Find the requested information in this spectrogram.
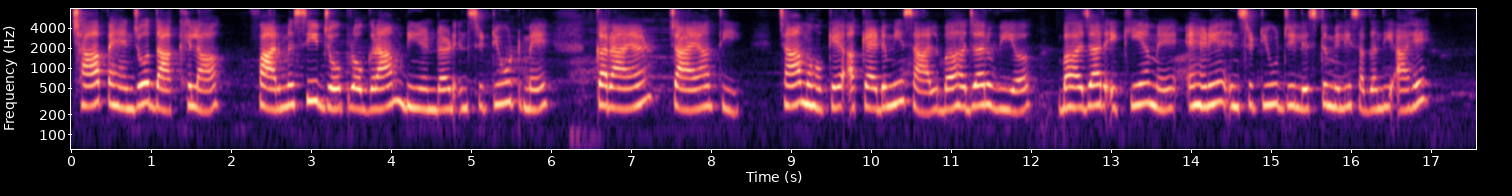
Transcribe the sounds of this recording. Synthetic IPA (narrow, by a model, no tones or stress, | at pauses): t͡ɕʰaːpɐ̃ɦɪ̃ɲd͡ʑod̪aːxɪla | faːɾməsid͡ʑoːpɾoːɡɾaːmɗĩːə̃ɳɖəɽ̃ɪ̃nsʈɪʈjuːʈmẽ | kɐɾaːjəɽ̃t͡ɕaːjãt̪ʰiː | t͡ɕʰaːmʊ̃ɦʊ̃kʰeʔɐkɛːɖəmisaːlbɐɦɐzaːɾʋiːə̆ | bɐɦɐzaːɾɪkiːəmẽɐ̃ɦɪɽ̃iəɪ̃nsʈiʈjuːʈ̚d͡ʑiːlɪsʈmɪlisɐɡʱə̃nd̪iʔaːɦeː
